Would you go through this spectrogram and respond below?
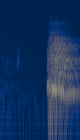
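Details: Single short, muffled cough by a patient with an ongoing cough, acted to demonstrate cough etiquette by coughing into the inner forearm during a nursing student's teaching session.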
